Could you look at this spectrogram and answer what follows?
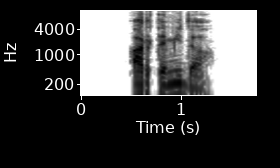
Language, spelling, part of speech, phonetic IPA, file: Polish, Artemida, proper noun, [ˌartɛ̃ˈmʲida], Pl-Artemida.ogg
